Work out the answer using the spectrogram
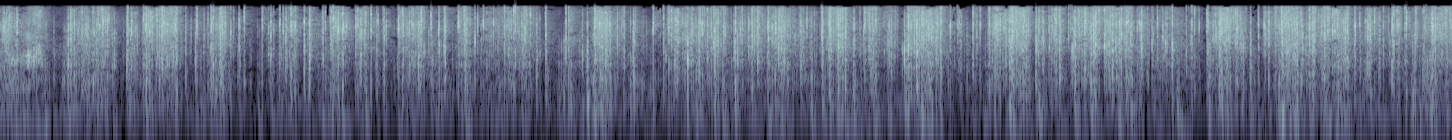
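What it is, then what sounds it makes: Plastic-sleeved sticker sheet being crinkled. A flat, rectangular silver chain-look jewel sticker sheet on a backing card, inside a clear plastic sleeve, is held in both hands, bent and crinkled while long dark nails rub the plastic. The result is dense, continuous, bright crinkling and crackling with almost no low end, fluctuating in loudness throughout.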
